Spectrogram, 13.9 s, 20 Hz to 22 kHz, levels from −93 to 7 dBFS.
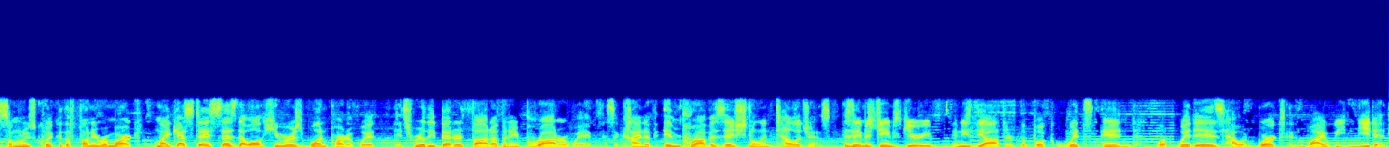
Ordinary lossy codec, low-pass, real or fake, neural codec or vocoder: Opus, 64 kbps; 7.2 kHz; real; none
